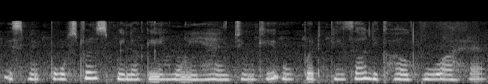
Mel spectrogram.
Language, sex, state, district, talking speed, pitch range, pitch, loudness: Hindi, female, Punjab, Fazilka, 145 wpm, 230-250 Hz, 240 Hz, -16 LUFS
